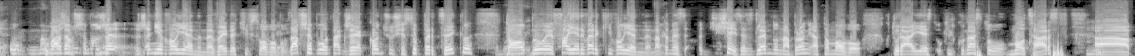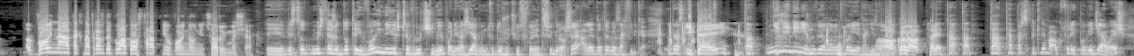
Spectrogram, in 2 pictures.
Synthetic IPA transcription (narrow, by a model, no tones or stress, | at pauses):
uuvaʐamʂɛmɔʐɛʐɛɲɛvɔjɛnːɛvɛjd̪ɛt͡ɕifswɔvɔbɔzafʂɛbɘwɔt̪aɡʐɛjakːɔɲt͡ʂɘwɕɛsupɛɾt̪sɘklt̪ɔbɘwɘfajɛɾvɛɾkʲivɔjɛnːɛ̰nat̪ɔmʲjast̪d͡ʑiɕajzɛvzɡlɛnd̪unabɾɔɲat̪ɔmɔvɔ̃w̃kt̪uɾajɛst̪ukʲilkunast̪umɔt̪saɾst̪f | vɔjnat̪aknapɾavd̪ɛbɘwabɘɔst̪at̪̚ɲɔ̃w̃vɔjnɔ̃w̃ɲɛt͡ʂaɾujmɘ̰ɕɛ̰vʲjɛʂt̪sɔmɘɕlɛʐɛd̪ɔt̪ɛjvɔjnɘjɛʂt͡ʂɛvɾut͡ɕimɘpɔɲɛvaʂ̬jabɘmt̪ud̪ɔʐut͡ɕiwsfɔjɛtʂɘɡɾɔʂɛʔalɛd̪ɔt̪ɛɡɔzaxfʲilkɛnat̪ɔmʲjasid̪ɛit̪aɲɛɲɛɲɛɲɛmuvʲɛɔnavɛd̪vɔjɲɛt̪ak̬ʲjizɔ̰ɡɔɾɔnt̪sɛt̪at̪a | t̪at̪apɛɾspɛkt̪ɘvaɔkt̪uɾɛjpɔvʲjed͡ʑawɛɕ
